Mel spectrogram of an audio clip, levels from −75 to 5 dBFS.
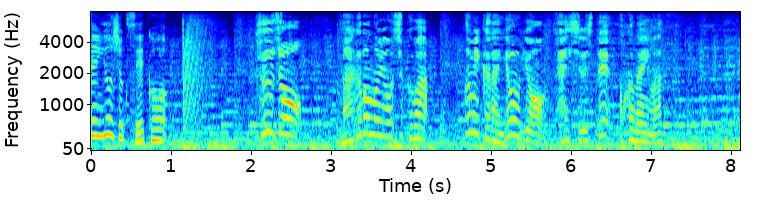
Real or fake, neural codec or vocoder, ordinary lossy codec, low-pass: real; none; none; none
